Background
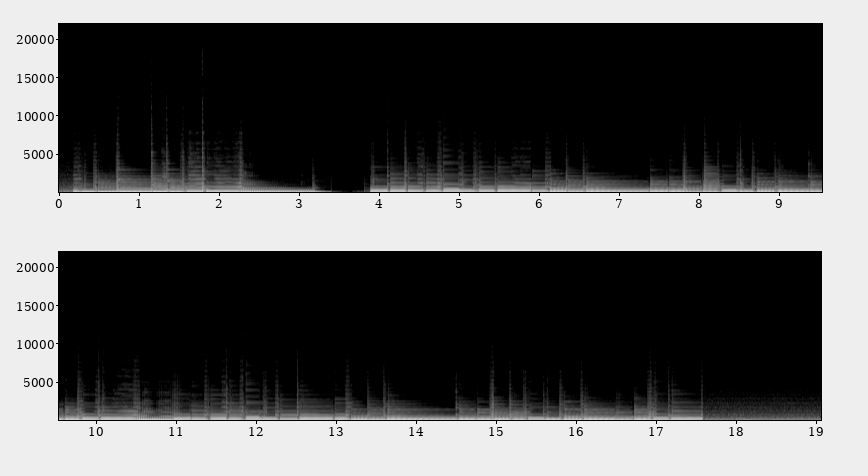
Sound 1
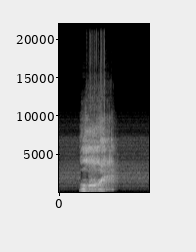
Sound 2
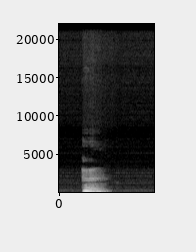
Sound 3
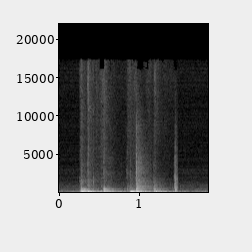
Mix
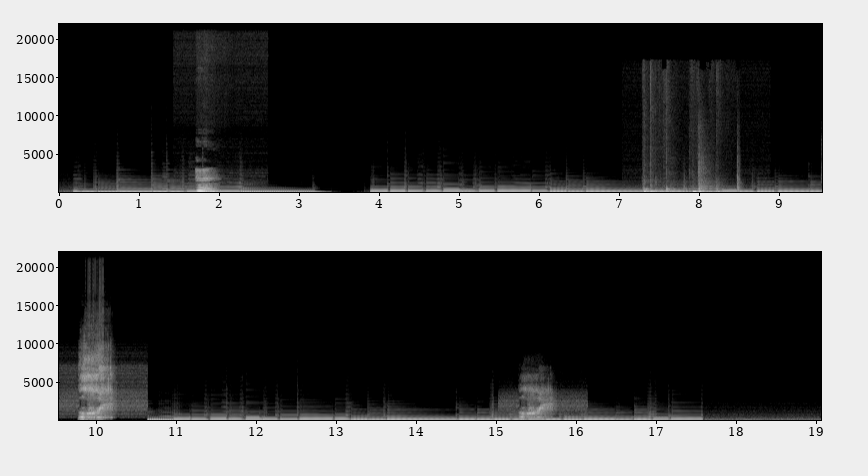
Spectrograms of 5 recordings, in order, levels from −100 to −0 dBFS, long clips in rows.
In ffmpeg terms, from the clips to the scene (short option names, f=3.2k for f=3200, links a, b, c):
-filter_complex "[1:a]asplit=2[a][b];[0:a]volume=-11dB[c];[a]equalizer=f=490:t=o:w=0.76:g=5.5[d];[b]lowpass=f=2.9k:w=0.5412,lowpass=f=2.9k:w=1.3066[e];[c]asplit=2[f][g];[f]atrim=end=9.524[h];[d]atrim=end=1.12,asetpts=PTS-STARTPTS,volume=-3dB[i];[g]atrim=start=10.636[j];[2:a]atrim=end=1.19,asetpts=PTS-STARTPTS,volume=-1dB,afade=t=in:d=0.004:c=hsin,afade=t=out:st=1.186:d=0.004:c=hsin,adelay=1420[k];[3:a]atrim=end=1.86,asetpts=PTS-STARTPTS,volume=-6.5dB,afade=t=in:d=0.004:c=hsin,afade=t=out:st=1.856:d=0.004:c=hsin,adelay=7030[l];[e]atrim=end=1.12,asetpts=PTS-STARTPTS,volume=-5dB,afade=t=in:d=0.004:c=hsin,afade=t=out:st=1.116:d=0.004:c=hsin,adelay=15020[m];[h][i]acrossfade=d=0.004:c1=hsin:c2=hsin[n];[n][j]acrossfade=d=0.004:c1=hsin:c2=hsin[o];[o][k][l][m]amix=inputs=4:normalize=0"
